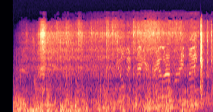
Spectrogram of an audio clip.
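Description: Wind rumble and handling noise on a helmet-mounted camera microphone, with people talking in the background from about halfway in.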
